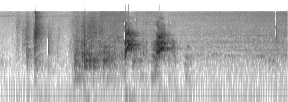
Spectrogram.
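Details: Puppy learning to bark indoors, giving a few short yips followed by two louder rough high barks, then quiet.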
